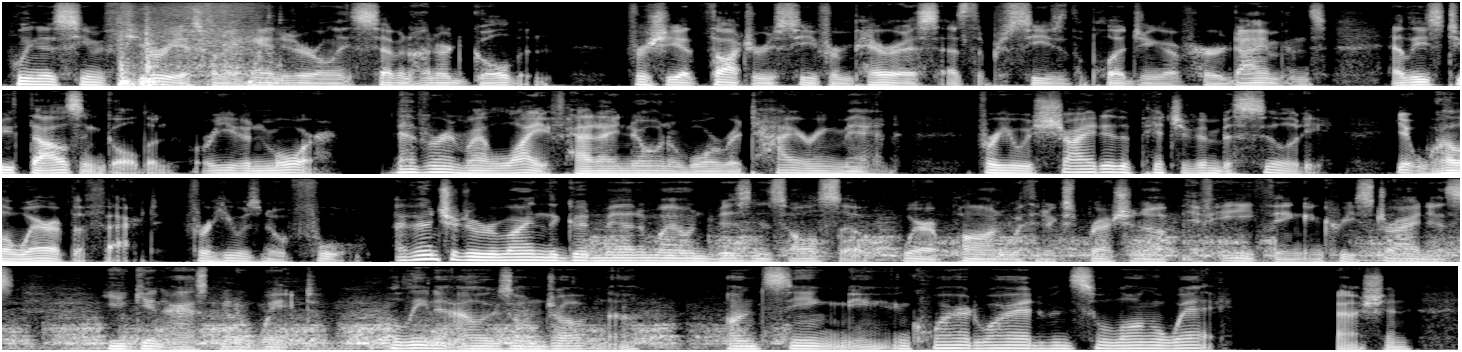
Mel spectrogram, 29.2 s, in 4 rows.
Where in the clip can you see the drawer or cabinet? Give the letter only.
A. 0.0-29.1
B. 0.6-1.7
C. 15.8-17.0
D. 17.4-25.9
B.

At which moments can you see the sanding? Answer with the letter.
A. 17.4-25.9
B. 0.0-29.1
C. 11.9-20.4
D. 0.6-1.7
A.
